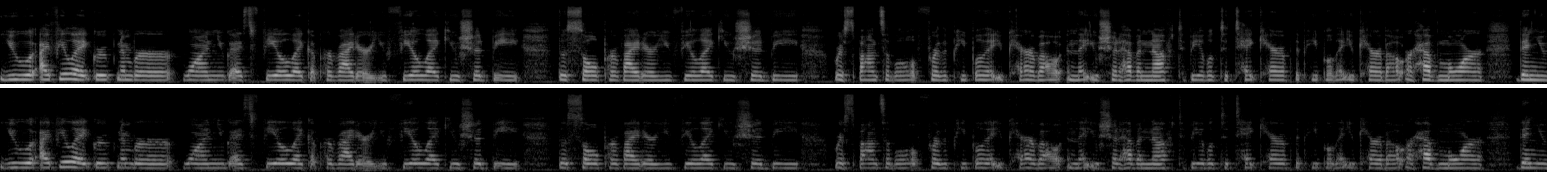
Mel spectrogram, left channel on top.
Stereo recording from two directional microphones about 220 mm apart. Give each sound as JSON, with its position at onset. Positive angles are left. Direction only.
{"t": 0.0, "sound": "speech", "side_deg": 45}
